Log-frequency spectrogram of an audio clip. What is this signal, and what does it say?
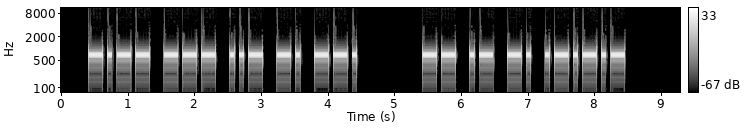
Morse code, heard as a keyed tone, about 17 wpm, 700 Hz. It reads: YOUNG MAN.
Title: 2x Word-Spacing - Sentences from Top 400 Words - 17wpm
